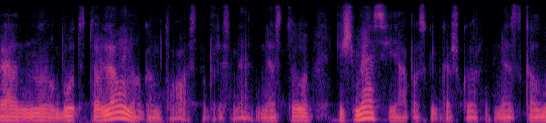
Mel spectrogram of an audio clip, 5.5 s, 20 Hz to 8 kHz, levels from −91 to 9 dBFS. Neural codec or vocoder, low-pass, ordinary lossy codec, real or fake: codec, 16 kHz, 4 kbps, FreqCodec, smaller model; 7.2 kHz; Opus, 16 kbps; fake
